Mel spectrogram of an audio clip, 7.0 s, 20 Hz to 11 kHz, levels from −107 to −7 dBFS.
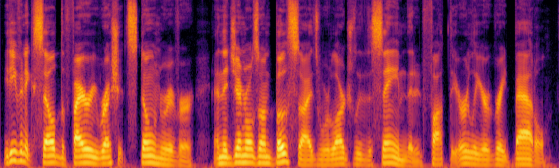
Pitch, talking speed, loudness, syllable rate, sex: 105 Hz, 225 wpm, -20 LUFS, 6.1 syllables/s, male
